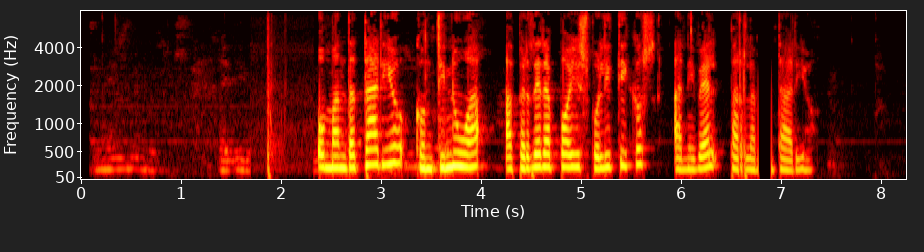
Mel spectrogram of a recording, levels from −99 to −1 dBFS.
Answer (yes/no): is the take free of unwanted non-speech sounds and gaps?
no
